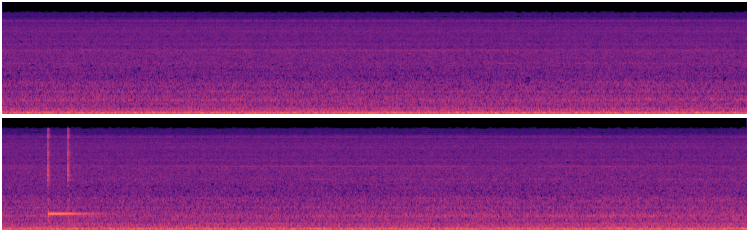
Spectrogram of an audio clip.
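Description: A jet airliner's engines hum with a steady low rumble.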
